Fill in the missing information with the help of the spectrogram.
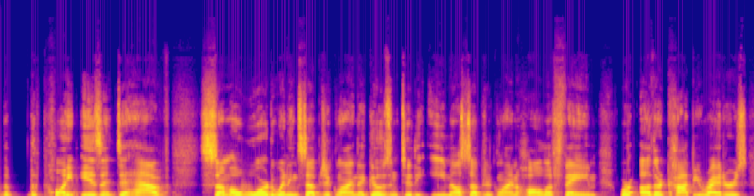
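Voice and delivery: normal talking voice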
